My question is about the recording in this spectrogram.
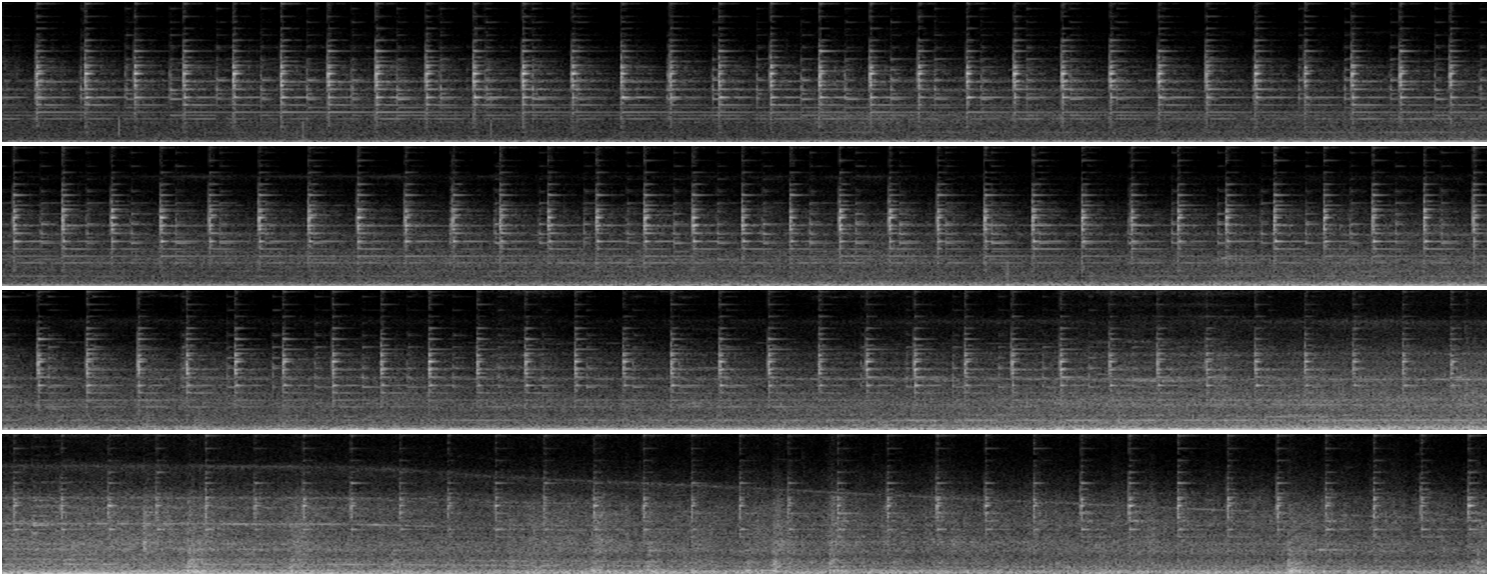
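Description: Level-crossing bell ringing with rapid, regular dings while a diesel locomotive hauling a coal train approaches. The engine's drone grows louder, and its pitch drops as the locomotive goes by near the end.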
